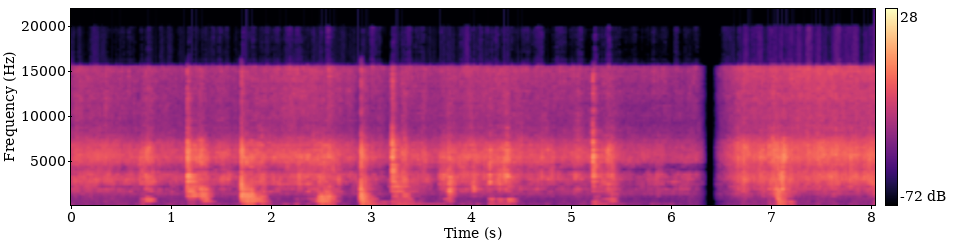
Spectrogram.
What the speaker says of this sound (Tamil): 3 முட்டையை உடச்சி ஊற்றிட்டு எல்லாத்தையும் ஒன்றா கலந்து நல்லா ஃப்ரை பண்ணுவோம்.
